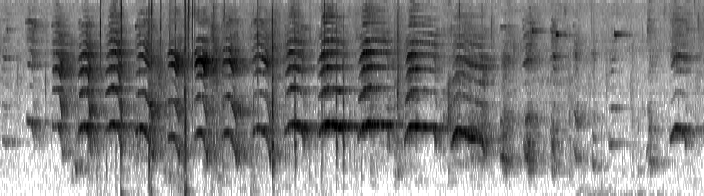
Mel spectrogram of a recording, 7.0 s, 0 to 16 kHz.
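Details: Labrador retriever puppies aged 23 days, newly started on puppy food and crowding each other; rapid chorus of short whines and squeaks with a sustained high whine running through, clicks of eating between.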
